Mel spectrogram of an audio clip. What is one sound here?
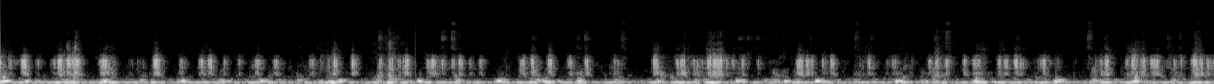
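A man talks with animation close to a phone's microphone.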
